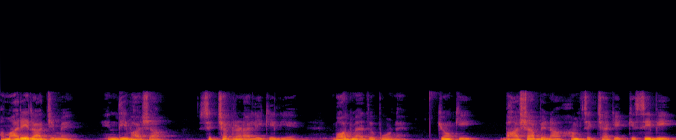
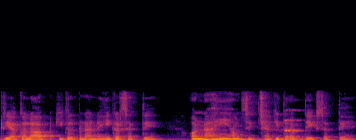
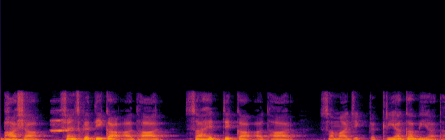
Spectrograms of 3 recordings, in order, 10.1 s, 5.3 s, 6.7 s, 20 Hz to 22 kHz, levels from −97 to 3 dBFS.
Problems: none marked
